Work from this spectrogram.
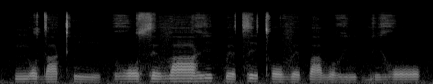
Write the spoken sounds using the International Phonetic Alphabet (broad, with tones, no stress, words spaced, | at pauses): ɲo˨da˨kʰiː˨ | ɣo˨ sɪ˨vaː˦ ɣi˦k͡pɪ˨t͡si˦ tʰo˨ve˨pa˨ βʊ˨ɣiː˨ɡ͡bi˨ ɣoː˦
